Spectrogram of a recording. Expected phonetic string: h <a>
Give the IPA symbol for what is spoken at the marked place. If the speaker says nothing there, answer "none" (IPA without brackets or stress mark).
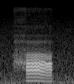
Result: a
